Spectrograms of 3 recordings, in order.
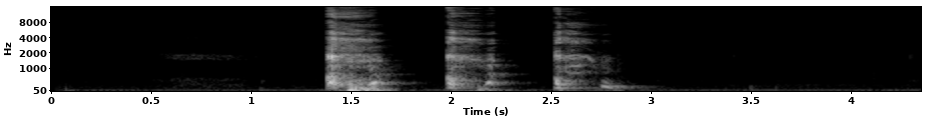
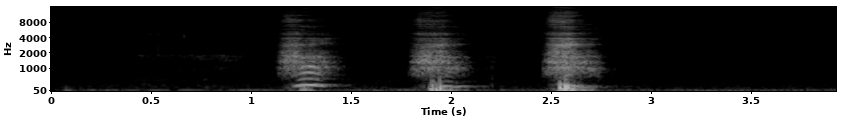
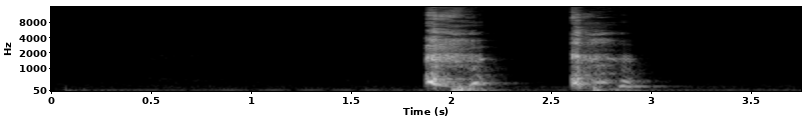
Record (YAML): three_cough_length: 4.4 s
three_cough_amplitude: 16951
three_cough_signal_mean_std_ratio: 0.28
exhalation_length: 3.9 s
exhalation_amplitude: 6623
exhalation_signal_mean_std_ratio: 0.31
cough_length: 3.8 s
cough_amplitude: 14294
cough_signal_mean_std_ratio: 0.27
survey_phase: beta (2021-08-13 to 2022-03-07)
age: 45-64
gender: Female
wearing_mask: 'No'
symptom_none: true
smoker_status: Never smoked
respiratory_condition_asthma: false
respiratory_condition_other: false
recruitment_source: REACT
submission_delay: 2 days
covid_test_result: Negative
covid_test_method: RT-qPCR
